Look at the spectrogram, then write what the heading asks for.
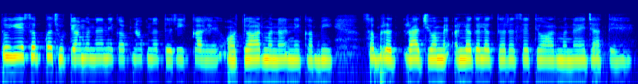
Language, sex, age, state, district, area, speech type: Hindi, female, 18-30, Rajasthan, Jodhpur, urban, spontaneous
